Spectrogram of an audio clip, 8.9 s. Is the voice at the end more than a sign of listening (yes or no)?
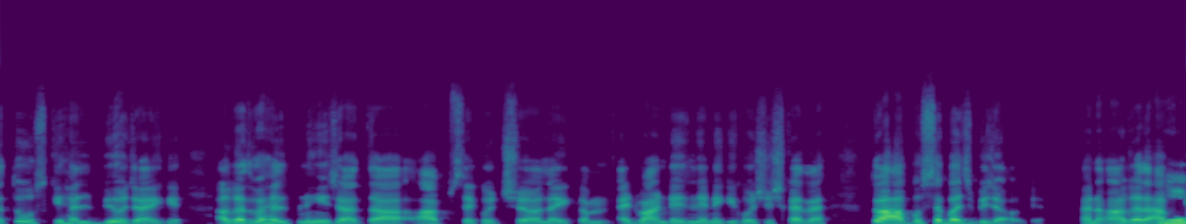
no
